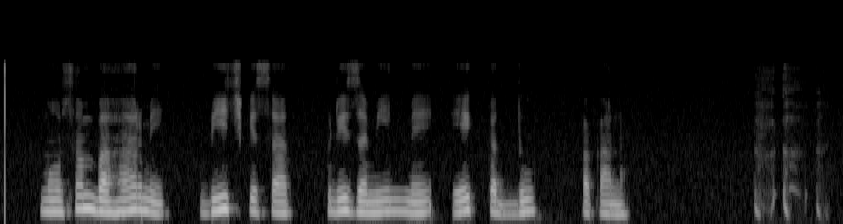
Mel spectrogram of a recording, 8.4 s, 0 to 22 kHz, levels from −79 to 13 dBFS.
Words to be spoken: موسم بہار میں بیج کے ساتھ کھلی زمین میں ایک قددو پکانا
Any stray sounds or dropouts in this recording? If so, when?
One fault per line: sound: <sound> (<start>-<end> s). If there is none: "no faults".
sound: cough (7.5-8.3 s)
